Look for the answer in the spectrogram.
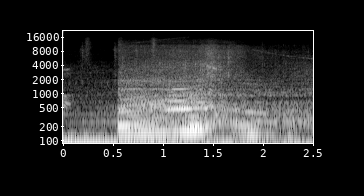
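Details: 500 hp Subaru STI after fixing a cylinder 2 misfire, leak-down and compression tests good: engine pulls hard at 16 psi boost with a clean, steadily climbing note and no stutter through the rev range.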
